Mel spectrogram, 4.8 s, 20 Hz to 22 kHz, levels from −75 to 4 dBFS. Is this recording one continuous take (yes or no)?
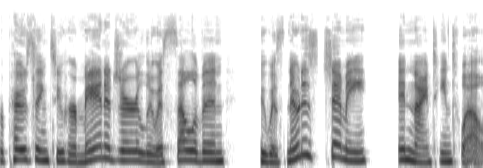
yes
